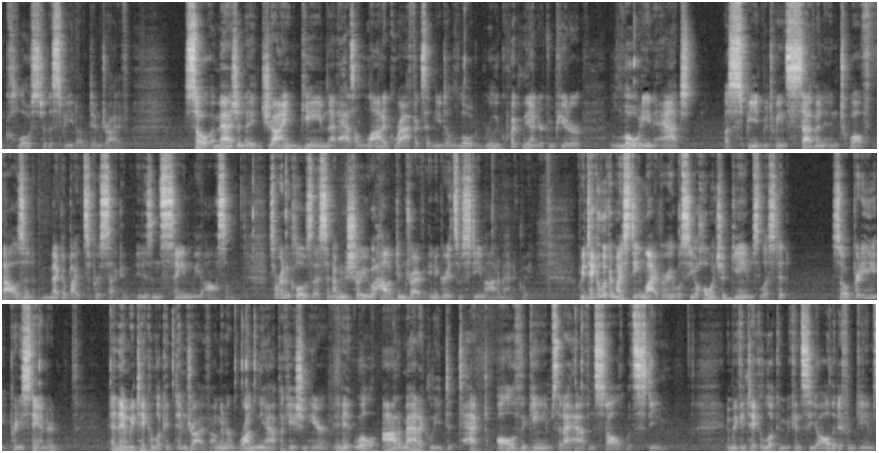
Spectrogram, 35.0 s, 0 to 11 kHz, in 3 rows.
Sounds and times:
Speech: 0:00.0 - 0:01.8, 0:02.5 - 0:18.8, 0:19.4 - 0:22.2, 0:22.8 - 0:24.2, 0:24.8 - 0:32.3, 0:33.0 - 0:34.9.

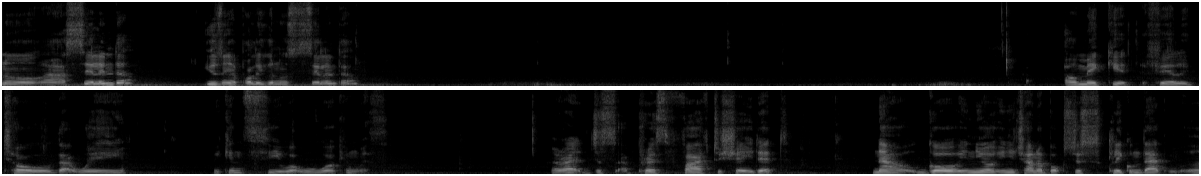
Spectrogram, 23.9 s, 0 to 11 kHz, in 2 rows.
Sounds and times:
Speech: 0:00.0 - 0:01.4, 0:02.0 - 0:03.6, 0:10.1 - 0:13.2, 0:14.1 - 0:15.8, 0:17.3 - 0:19.8, 0:20.7 - 0:23.9.

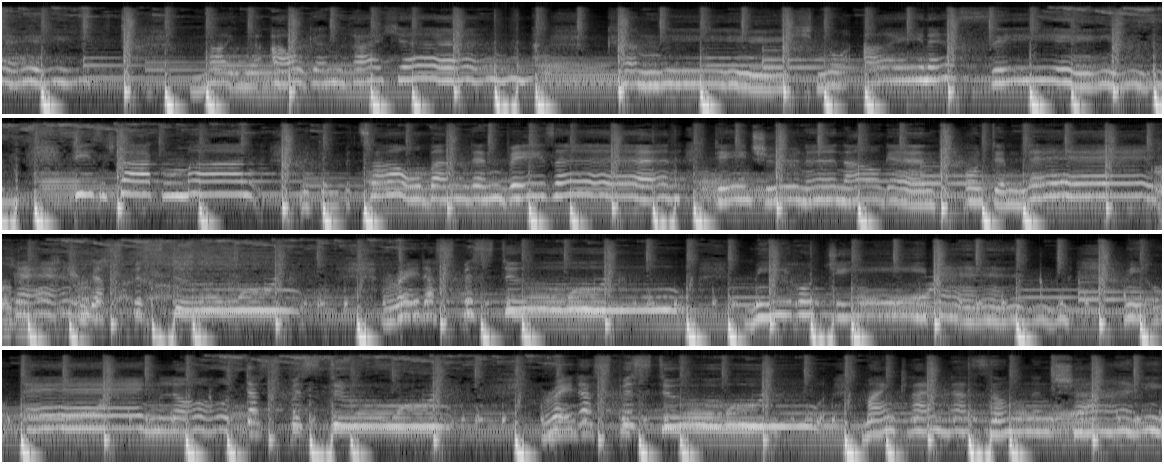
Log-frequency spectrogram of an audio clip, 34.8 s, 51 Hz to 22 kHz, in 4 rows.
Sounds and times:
Hip hop music: 0:00.0 - 0:02.7, 0:07.8 - 0:11.2, 0:16.3 - 0:22.3, 0:26.2 - 0:32.2
Rhythm and blues: 0:00.0 - 0:34.8.

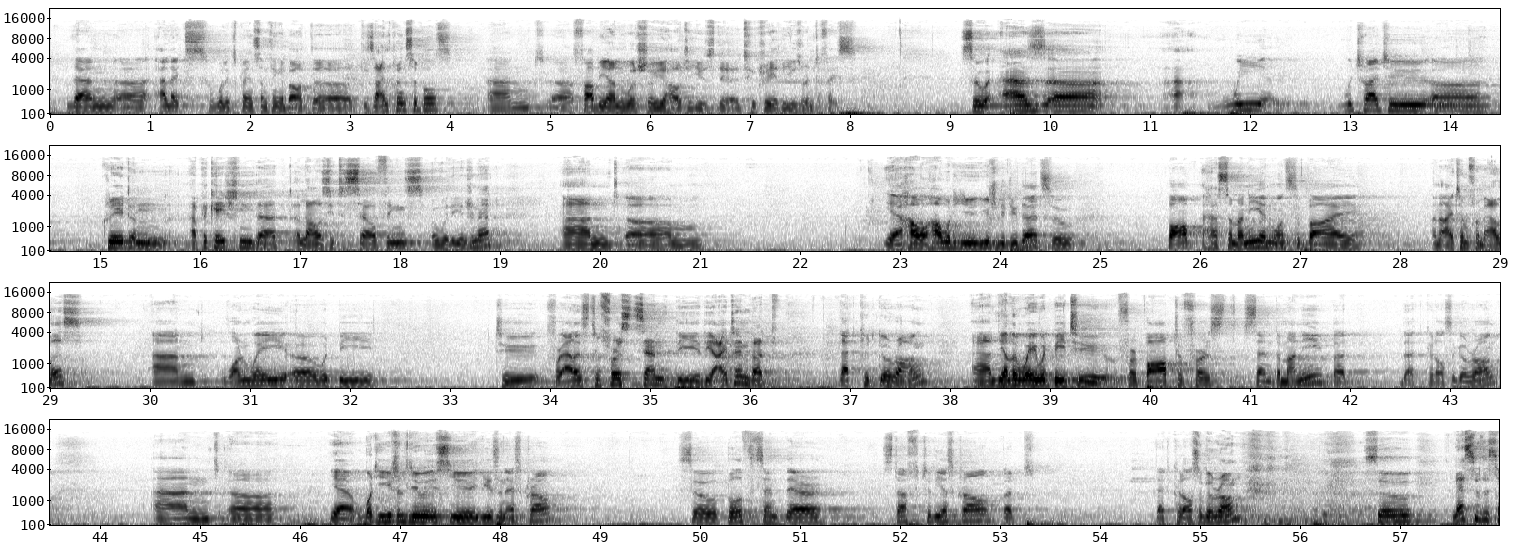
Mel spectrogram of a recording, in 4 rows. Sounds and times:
Speech: 0:00.0 - 0:08.2, 0:09.1 - 0:21.2, 0:22.7 - 0:24.8, 0:25.7 - 0:29.4, 0:30.0 - 0:32.4, 0:33.4 - 0:43.6, 0:44.5 - 0:48.7, 0:49.8 - 0:53.4, 0:54.5 - 0:55.5, 0:56.5 - 0:57.9.

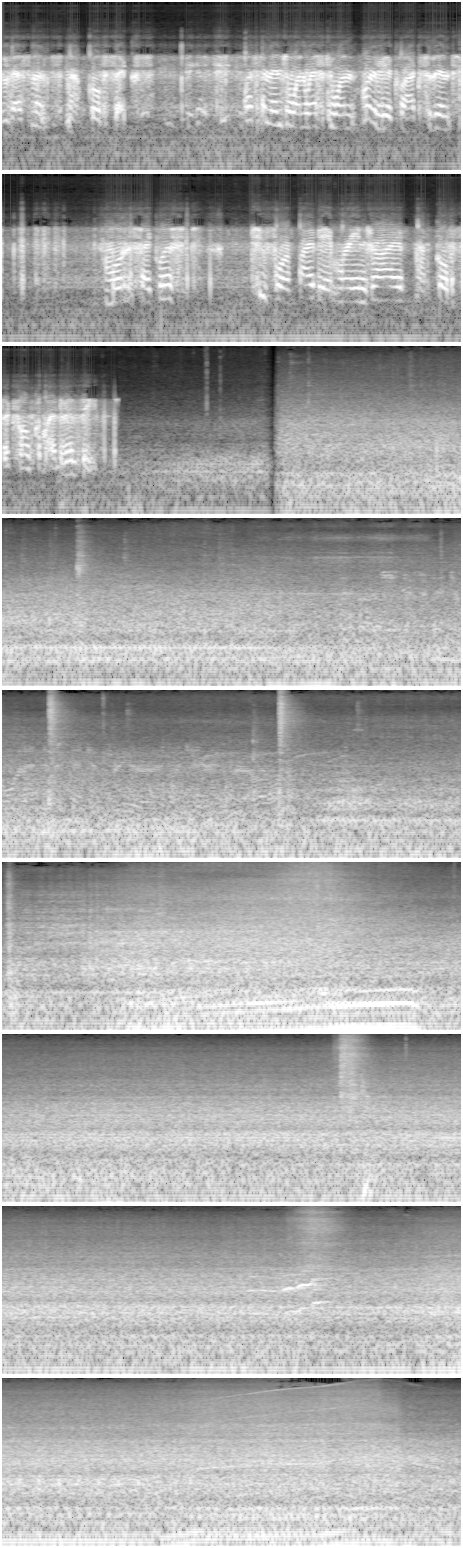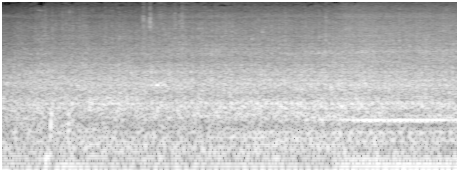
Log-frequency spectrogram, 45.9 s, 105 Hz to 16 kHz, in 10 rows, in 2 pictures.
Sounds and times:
Car: 0:09.7 - 0:45.8
Truck: 0:11.9 - 0:45.8
Engine starting: 0:23.0 - 0:24.2
Accelerating, revving, vroom: 0:23.0 - 0:29.8, 0:36.3 - 0:45.8.

